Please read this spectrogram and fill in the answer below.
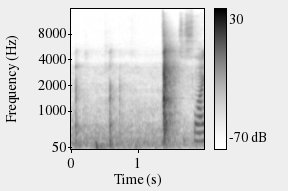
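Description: Chef's knife cutting through raw butternut squash onto a plastic cutting board: a few faint taps, then one sharp chop about one and a half seconds in.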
